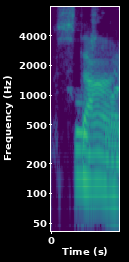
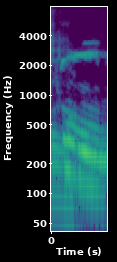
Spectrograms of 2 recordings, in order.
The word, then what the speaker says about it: Steen: Travis Stein. Cool, it's S-T-E-N-E. Yep. Travis Steen, yeah.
